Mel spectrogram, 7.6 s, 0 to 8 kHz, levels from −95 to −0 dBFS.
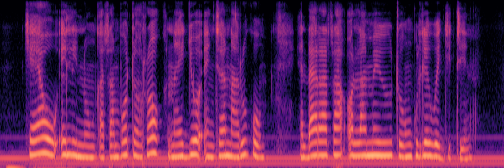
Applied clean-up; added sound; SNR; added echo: none; Organ; 14 dB; none.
